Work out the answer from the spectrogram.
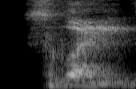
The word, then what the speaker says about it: Suede: Suede, yes, Suede. Suede, my You pronunciation.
